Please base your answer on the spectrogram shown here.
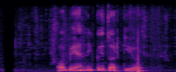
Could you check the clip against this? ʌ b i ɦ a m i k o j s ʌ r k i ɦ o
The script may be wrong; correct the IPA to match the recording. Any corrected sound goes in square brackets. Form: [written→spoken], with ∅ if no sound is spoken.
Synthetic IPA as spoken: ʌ b i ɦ a [m→n] i k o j [s→t͡s] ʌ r k i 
